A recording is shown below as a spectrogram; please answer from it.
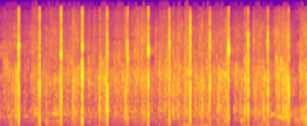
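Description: Light, sparse applause at a workplace mobility challenge award event, separate distinct claps at a fairly regular pace, fairly quiet, with faint crowd murmur behind.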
